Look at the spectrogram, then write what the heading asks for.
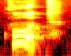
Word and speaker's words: gut: unter, gut, und, mund. 자, 들어서 아시겠지만 2번은 gut하고 장모음이 되는데 나머지는 단모음들이에요.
